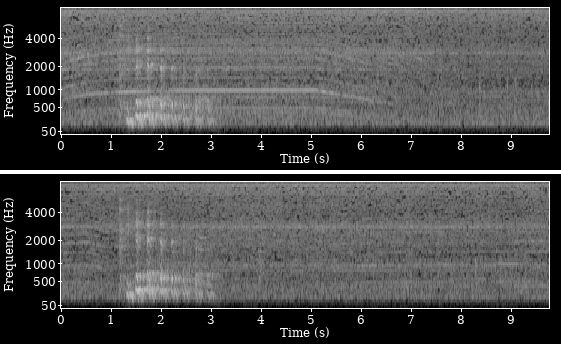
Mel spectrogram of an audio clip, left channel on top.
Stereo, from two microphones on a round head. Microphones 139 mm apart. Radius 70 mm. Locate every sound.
1.1 s a giggle: 10° right (ahead or behind), 6 m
